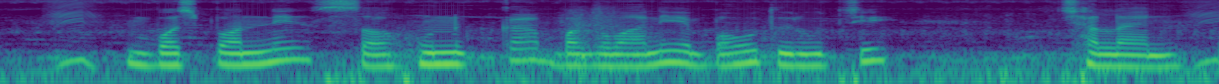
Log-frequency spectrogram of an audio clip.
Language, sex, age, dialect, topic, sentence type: Maithili, male, 18-24, Southern/Standard, agriculture, statement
